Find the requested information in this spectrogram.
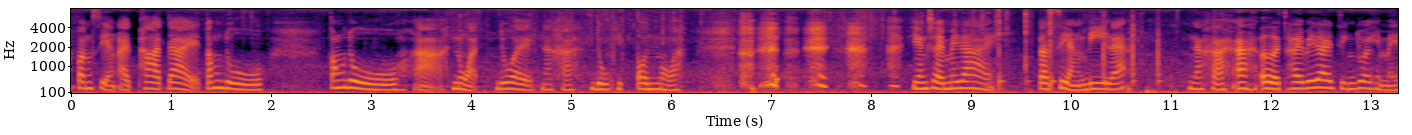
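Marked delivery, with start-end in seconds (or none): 6.1-8.4 breathless laugh. Real, not acted. Laughing at picking wrong vine.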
